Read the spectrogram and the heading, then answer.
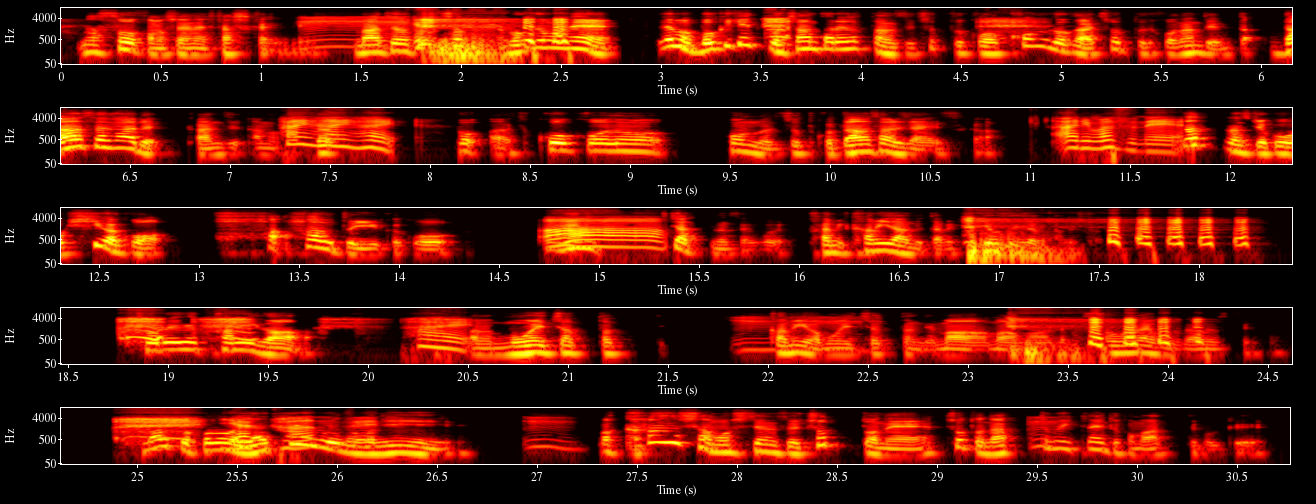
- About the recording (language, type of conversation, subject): Japanese, podcast, 料理でやらかしてしまった面白い失敗談はありますか？
- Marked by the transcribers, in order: laugh; other noise; "来ちゃったんですね" said as "来ちゃったねすね"; laugh; laugh; "子" said as "ご"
